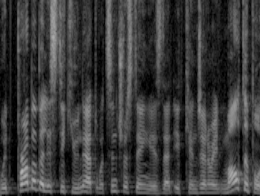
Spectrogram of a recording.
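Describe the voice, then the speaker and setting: Racing at a very fast pace, a man with a high pitch makes very wide pitch swings. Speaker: professor. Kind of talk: lecture.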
